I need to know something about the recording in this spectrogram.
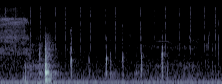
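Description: Yarn being pulled through a punched hole in a zipper's fabric tape: a short soft rustle at the start, then a light tick about half a second in and faint handling sounds.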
